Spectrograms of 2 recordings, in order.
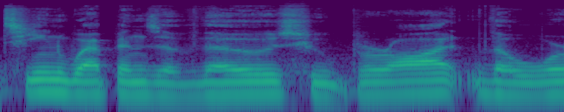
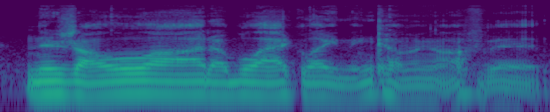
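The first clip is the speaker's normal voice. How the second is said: ordinary talk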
